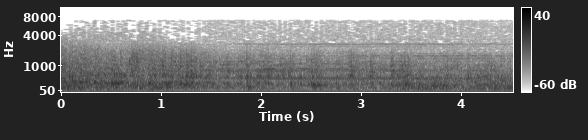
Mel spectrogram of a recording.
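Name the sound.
thunder rumbling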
